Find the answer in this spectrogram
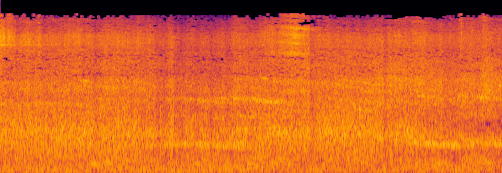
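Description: EMU local train passing at speed close by: a loud, steady rumble and clatter of its wheels and bogies on the rails. A thin wheel squeal comes in near the end, as the train takes the curve.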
